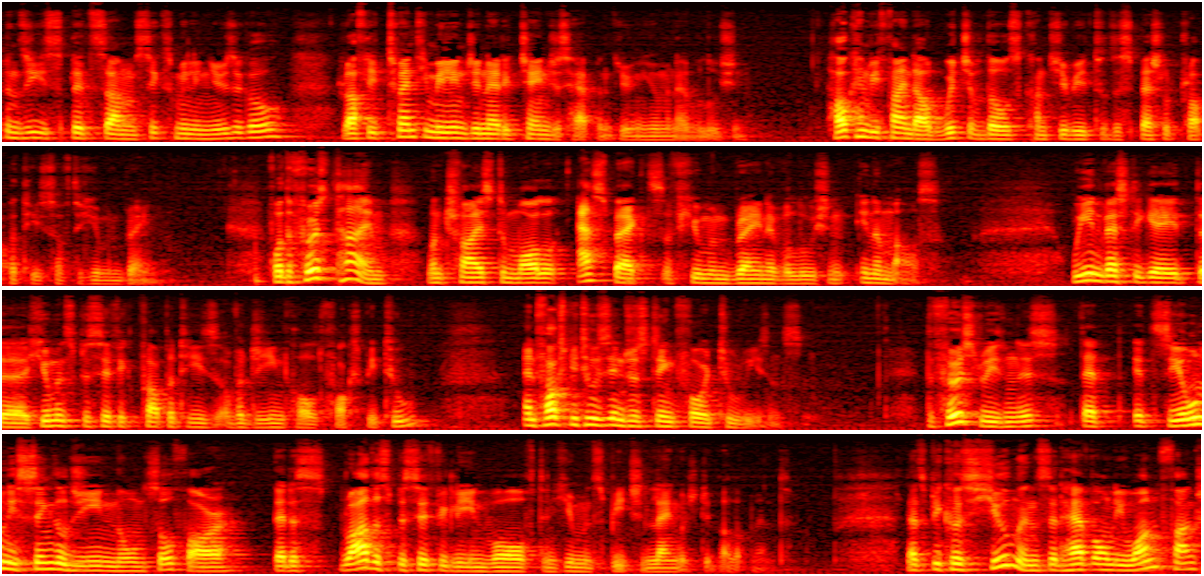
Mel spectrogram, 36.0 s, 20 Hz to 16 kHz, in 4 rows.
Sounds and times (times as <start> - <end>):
Speech: 0.0 - 10.3, 11.0 - 16.1, 17.0 - 21.2, 21.9 - 24.1, 25.0 - 33.0, 33.8 - 35.9.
